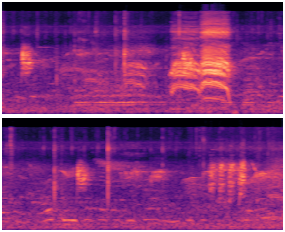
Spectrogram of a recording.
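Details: Crows calling, with one loud, harsh, drawn-out double caw in the middle, preceded and followed by scattered shorter squawks and chirps from other birds in the background.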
